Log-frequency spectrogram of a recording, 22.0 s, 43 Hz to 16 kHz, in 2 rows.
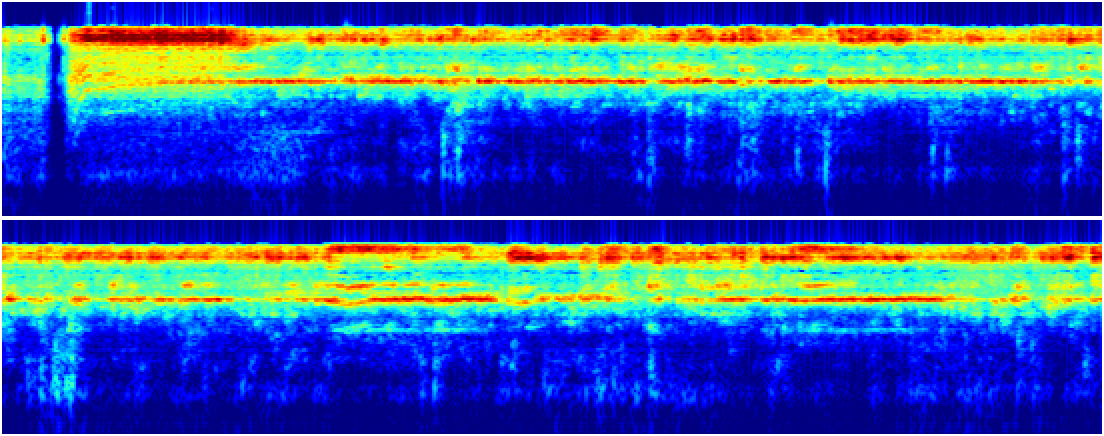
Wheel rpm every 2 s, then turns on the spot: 90, 230, 240, 230, 230, 230, 230, 230, 230, 230, 230.
none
